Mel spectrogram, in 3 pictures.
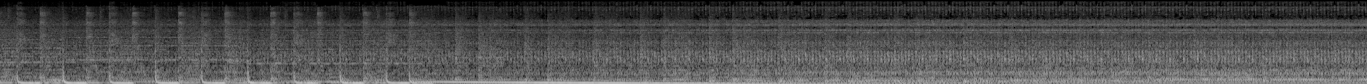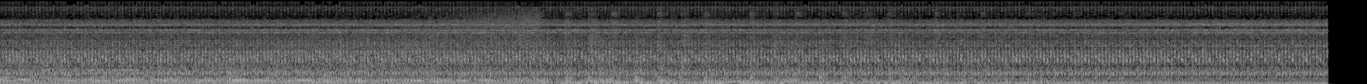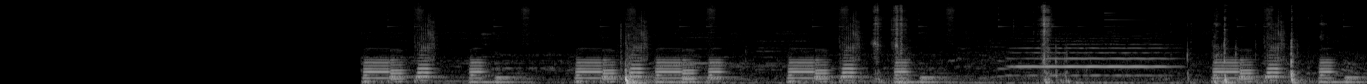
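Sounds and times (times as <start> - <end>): diesel engine idling: 0.0 - 27.0.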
